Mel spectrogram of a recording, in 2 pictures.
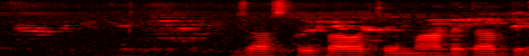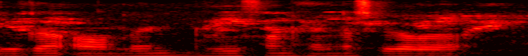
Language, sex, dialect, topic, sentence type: Kannada, male, Northeastern, banking, question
